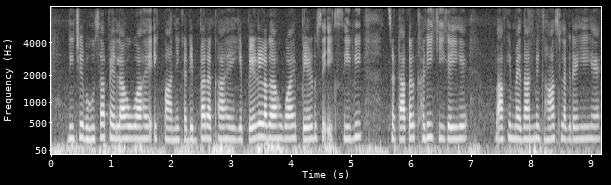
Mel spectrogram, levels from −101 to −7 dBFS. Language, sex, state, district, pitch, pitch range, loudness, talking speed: Hindi, female, Jharkhand, Jamtara, 215 Hz, 205-220 Hz, -18 LUFS, 215 wpm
